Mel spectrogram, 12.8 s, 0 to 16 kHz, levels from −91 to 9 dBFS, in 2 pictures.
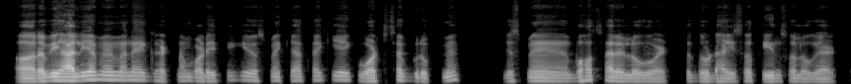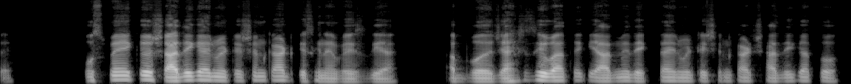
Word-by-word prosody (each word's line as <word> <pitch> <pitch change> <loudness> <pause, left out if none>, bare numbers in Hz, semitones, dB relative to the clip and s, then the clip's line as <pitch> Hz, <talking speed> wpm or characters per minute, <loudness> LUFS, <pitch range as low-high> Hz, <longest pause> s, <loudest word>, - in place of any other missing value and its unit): और 95 0 +5
अभी 110 +4 +7
हालिया 120 +4 +8
में 145 -1 +1
मैंने 135 -1 0
एक 125 -2 -6
घटना 115 +1 -7
पढ़ी 100 -3 -2
थी, 130 +6 -18
कि 130 -1 -7
उसमें 120 0 -6
क्या 120 - -5
था 130 - -9
कि 130 +1 -8
एक 125 - -8
व्हाट्सऐप 115 +5 -1
ग्रुप 95 -4 -5
में 125 - -4 0.4
जिसमें 100 0 -3
बहुत 130 +5 -3
सारे 110 -3 +1
लोग 95 -2 -2
ऐड 85 - -9
थे 100 - -15
2-250 95 -1 -5
300 95 0 -5
लोग 90 0 -6
ऐड 85 -1 -6
थे - - -17 0.6
उसमें 140 - +2
एक 140 +1 0
शादी 110 +4 +8
का 135 - +4
इनविटेशन 120 0 -1
कार्ड 125 -2 -1
किसी - - -7
ने 90 -1 -2
भेज 85 -1 -5
दिया। 85 -2 -5 0.4
अब 95 0 0
ज़ाहिर 95 0 0
सी 130 -2 +7
बात 115 +1 +4
है 120 - -8
कि 115 - -8
आदमी 110 +2 -3
देखता 100 +2 -5
है 110 - 0
इनविटेशन 100 -1 -7
कार्ड 105 0 -5
शादी 100 +2 -6
का 110 - -4
तो 105 -2 -7
105 Hz, 250 wpm, -26 LUFS, 95-120 Hz, 0.6 s, हालिया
